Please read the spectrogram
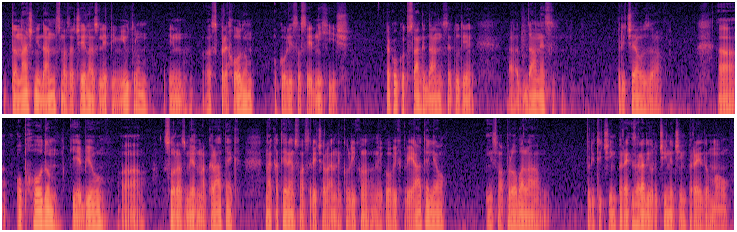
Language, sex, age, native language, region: Slovenian, male, 50-59, Slovenian, Drava region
